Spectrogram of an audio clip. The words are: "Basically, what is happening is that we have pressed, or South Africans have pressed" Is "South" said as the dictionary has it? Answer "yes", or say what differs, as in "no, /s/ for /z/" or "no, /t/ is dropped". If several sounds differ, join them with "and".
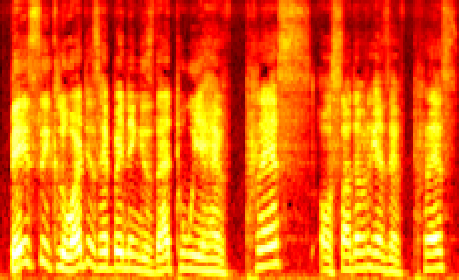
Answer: no, /t/ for /θ/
